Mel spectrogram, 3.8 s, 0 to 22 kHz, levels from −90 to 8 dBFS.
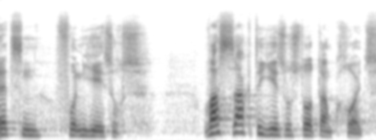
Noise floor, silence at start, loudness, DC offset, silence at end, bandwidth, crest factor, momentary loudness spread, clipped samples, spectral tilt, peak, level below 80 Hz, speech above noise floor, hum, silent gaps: -68 dBFS; 0 s; -32 LUFS; under 0.1%; 0 s; 16 kHz; 24 dB; 15 LU; under 0.1%; -3.5 dB/octave; -10 dBFS; under -90 dBFS; 36 dB; none; none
